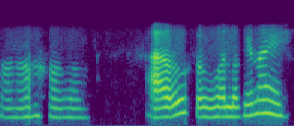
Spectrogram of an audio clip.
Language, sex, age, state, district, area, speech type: Odia, female, 45-60, Odisha, Angul, rural, conversation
